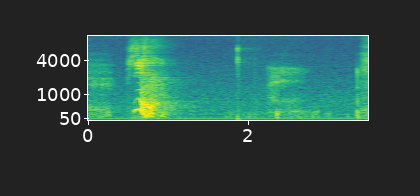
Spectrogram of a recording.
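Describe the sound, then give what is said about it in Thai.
A single loud sneeze from a person said to have COVID bursts out near the start, followed by a few faint clicks and soft taps in otherwise quiet surroundings. “โควิด เข้าแล้ว มันจามแล้ว”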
